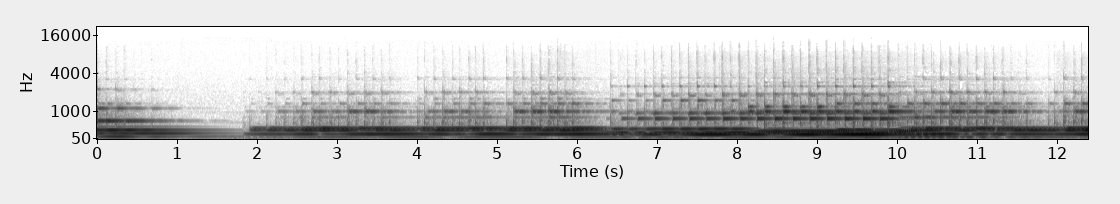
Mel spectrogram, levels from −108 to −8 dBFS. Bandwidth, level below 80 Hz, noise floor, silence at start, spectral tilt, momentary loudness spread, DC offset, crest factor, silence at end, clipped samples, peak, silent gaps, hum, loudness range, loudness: 2.6 kHz; -58 dBFS; -49 dBFS; 0 s; -13.5 dB/octave; 12 LU; under 0.1%; 16 dB; 0 s; under 0.1%; -4 dBFS; none; none; 9 LU; -21 LUFS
